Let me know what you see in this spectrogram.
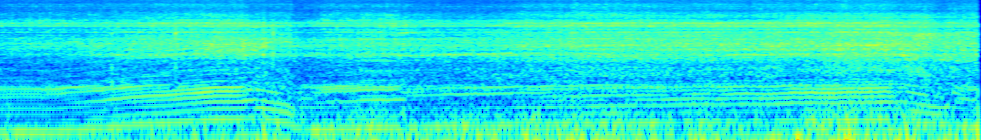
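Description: Honda Biz step-through motorcycle's single-cylinder four-stroke engine under way on a dirt road, its note climbing, dropping back about three seconds in, then holding fairly steady with another rise and dip near the end. Wind rushes over the helmet-mounted microphone.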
